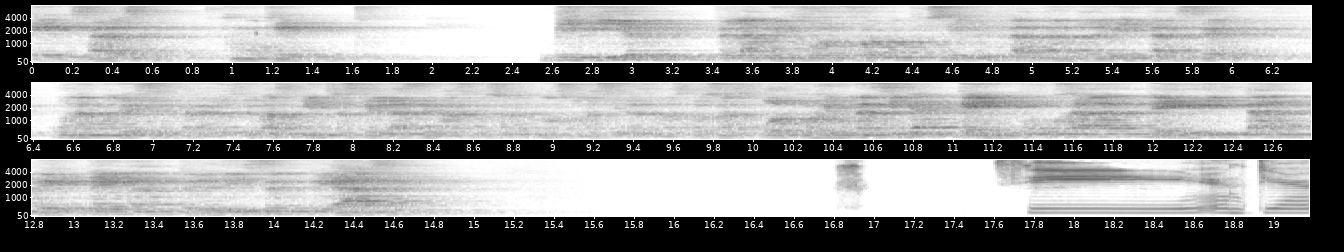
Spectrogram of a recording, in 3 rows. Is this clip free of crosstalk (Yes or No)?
Yes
